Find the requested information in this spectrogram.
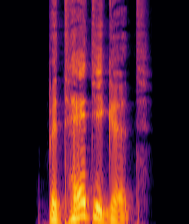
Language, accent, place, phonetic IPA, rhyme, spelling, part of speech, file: German, Germany, Berlin, [bəˈtɛːtɪɡət], -ɛːtɪɡət, betätiget, verb, De-betätiget.ogg
- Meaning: second-person plural subjunctive I of betätigen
